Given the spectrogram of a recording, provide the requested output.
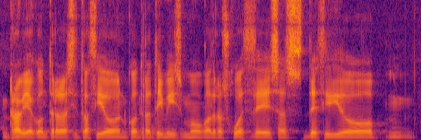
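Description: A man hosting a podcast, talking in a quick, loose conversational way. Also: low voice, little pitch movement, a little mellow. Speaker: host. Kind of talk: casual podcast chat.

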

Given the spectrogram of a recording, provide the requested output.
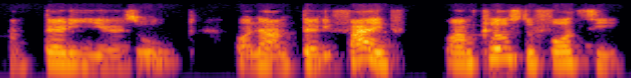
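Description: A woman's voice: medium pitch, lively intonation, normal speed. A woman hosting an interview who asks questions and affirms her guest often. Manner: affirming, frequent murmured agreement. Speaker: host. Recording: dry, dull lo-fi sound.

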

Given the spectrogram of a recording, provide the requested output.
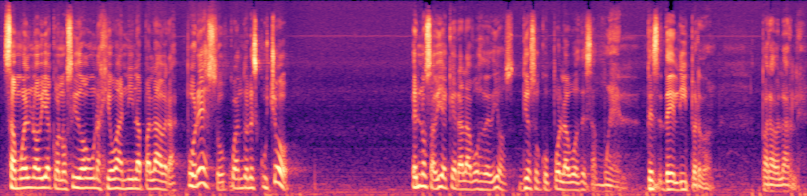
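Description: A male pastor preaching a sermon to his congregation in an animated, emphatic way, with sudden loud outbursts. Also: on the high side, moderate pace. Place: church service before a congregation.

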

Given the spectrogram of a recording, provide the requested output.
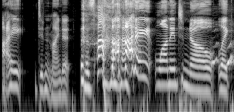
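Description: A young woman co-hosting a casual podcast, jokey and giggly, tossing in quick quips. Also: on the high side, wildly swooping pitch, very noisy. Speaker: podcast co-host. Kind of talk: casual chat.

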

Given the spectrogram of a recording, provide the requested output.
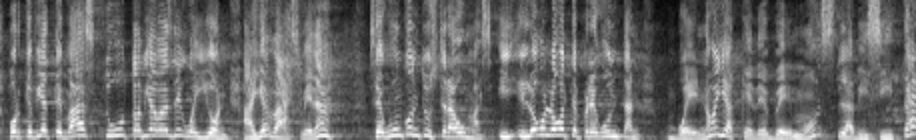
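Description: A woman's voice: sits high, fairly bright tone. A Mexican woman doing a chatty, slangy stand-up bit, acting out both sides of a therapy session. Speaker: comedian. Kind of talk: stand-up comedy monologue.

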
